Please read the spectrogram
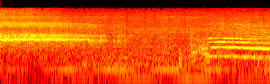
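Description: Drawn-out, eerie pitched tones that slowly glide downward, over a steady low hum. One fades out about a second and a half in, and a new one rises in near three seconds and then sinks slowly.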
